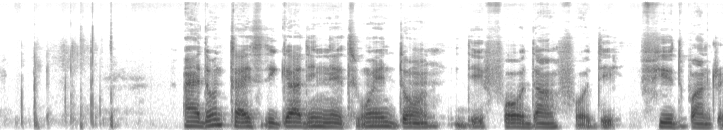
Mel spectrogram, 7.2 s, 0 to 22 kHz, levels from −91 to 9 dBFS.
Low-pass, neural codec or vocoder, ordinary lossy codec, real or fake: none; none; none; real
